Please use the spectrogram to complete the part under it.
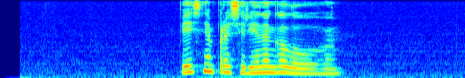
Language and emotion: Russian, neutral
